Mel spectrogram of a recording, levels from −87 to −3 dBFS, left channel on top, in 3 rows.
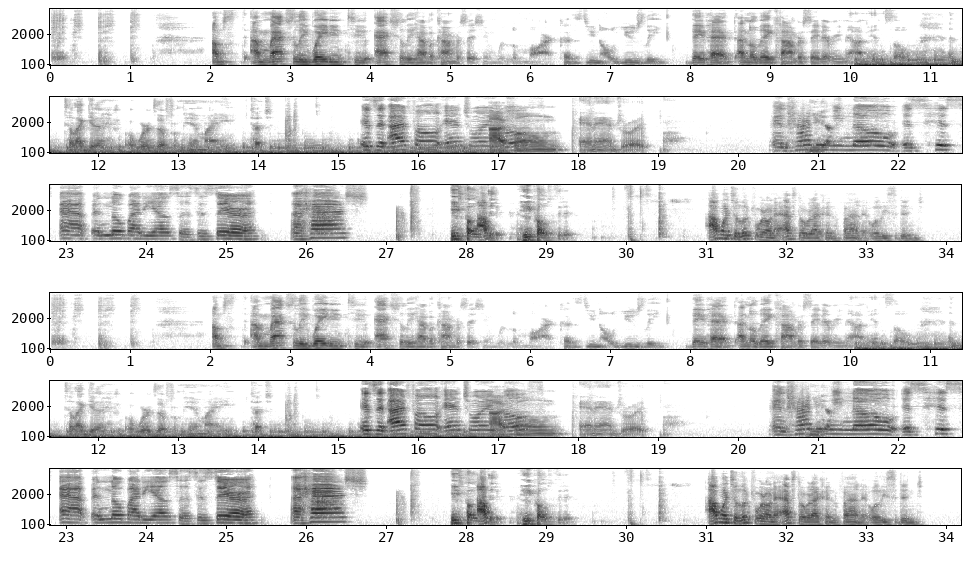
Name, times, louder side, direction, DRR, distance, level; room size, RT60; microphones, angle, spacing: voice 1, 0.0-1.1 1.4-1.5 2.0-5.4 5.9-7.7 7.9-14.4 16.9-19.2 20.8-21.2 27.1-27.4 27.8-28.2 28.7-29.3 30.4-30.5, left 3 dB, 20° left, 0.3 m, -33 dB
sound 1, 10.0-17.1, left 1 dB, 85° left, 0.6 m, -33 dB
voice 2, 15.3-17.4 20.4-22.6 22.9-25.3 25.8-26.7, right 3 dB, 50° right, 0.8 m, -26 dB
voice 3, 31.0-33.7, right 4 dB, 90° right, 0.8 m, -28 dB
2.9 x 2.1 x 2.7 m
head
